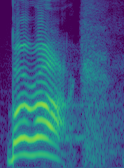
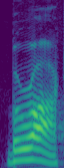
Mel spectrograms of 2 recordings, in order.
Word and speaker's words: Barak: Barak. Obama. Stop. Barak. That's exactly how it's pronounced. Barak. Barack Obama.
